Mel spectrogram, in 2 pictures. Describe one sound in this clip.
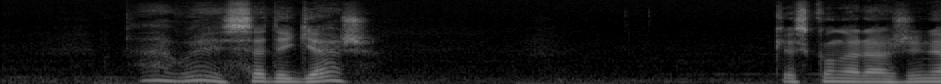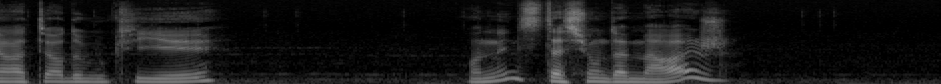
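A man talks with animation into a close microphone, in short bursts.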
